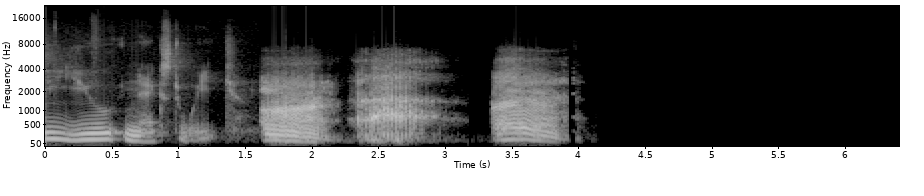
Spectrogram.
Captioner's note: monster growling and snarling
